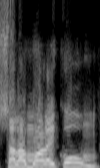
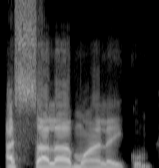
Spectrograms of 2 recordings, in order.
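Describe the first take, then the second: First: It is said casually with a short s sound. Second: It is said carefully with a doubled s sound. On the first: A casual greeting to a friend. The speaker calls it wrong. "karena kebiasaan merenya adik ketemu dengan teman" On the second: A careful recitation in prayer. The speaker calls it right. "harus rada diapikan"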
